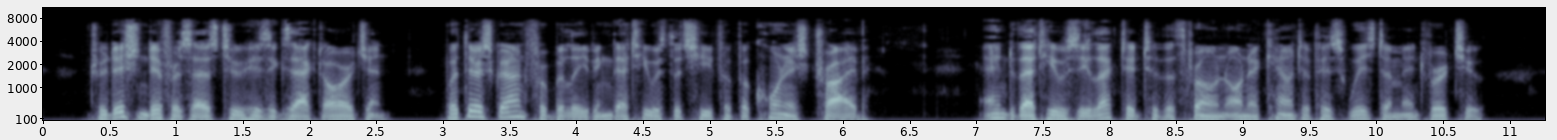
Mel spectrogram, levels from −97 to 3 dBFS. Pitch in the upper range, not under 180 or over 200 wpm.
No: very low, 95 Hz; average, 195 wpm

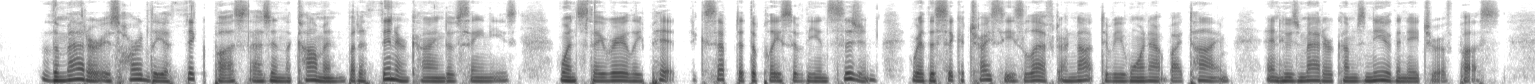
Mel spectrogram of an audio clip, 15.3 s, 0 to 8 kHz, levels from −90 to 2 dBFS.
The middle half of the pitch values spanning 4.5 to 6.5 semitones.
No: narrow, 2.6 semitones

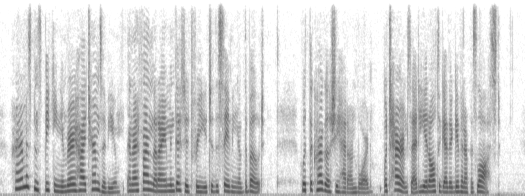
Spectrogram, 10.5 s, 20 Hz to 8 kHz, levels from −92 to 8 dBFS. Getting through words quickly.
Yes: fast, 240 wpm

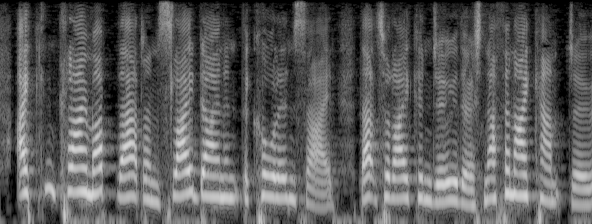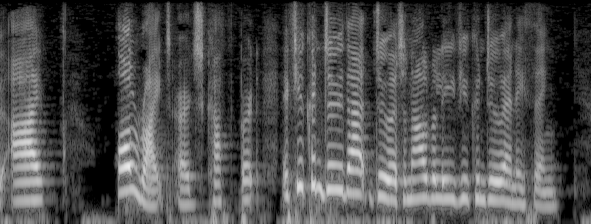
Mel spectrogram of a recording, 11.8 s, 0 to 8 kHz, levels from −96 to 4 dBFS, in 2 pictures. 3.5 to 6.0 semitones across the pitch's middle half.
Yes: average, 4.1 semitones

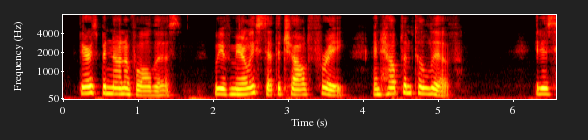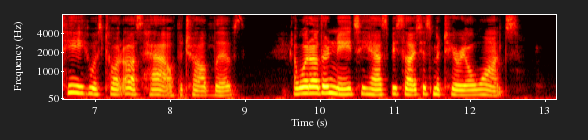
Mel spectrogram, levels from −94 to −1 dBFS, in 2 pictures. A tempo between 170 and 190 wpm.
Yes: average, 180 wpm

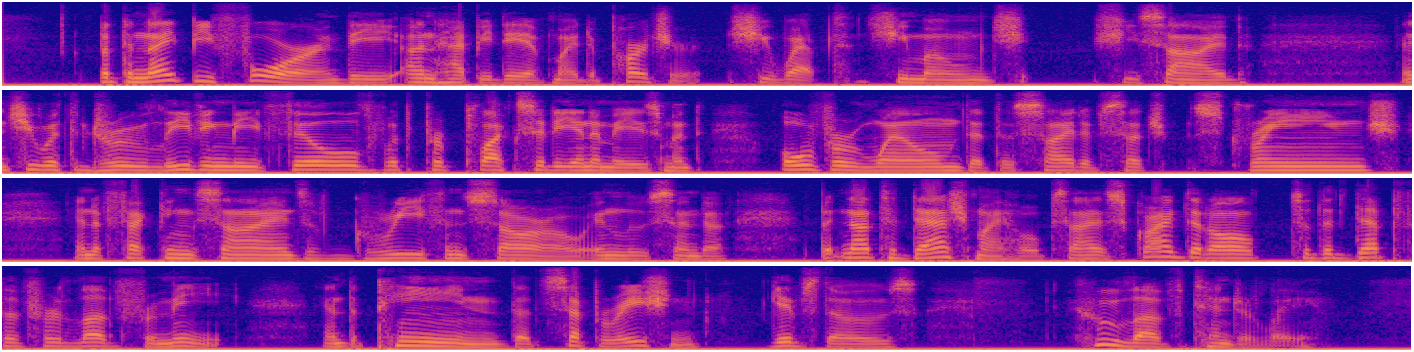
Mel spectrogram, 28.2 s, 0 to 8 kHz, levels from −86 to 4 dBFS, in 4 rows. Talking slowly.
No: average, 150 wpm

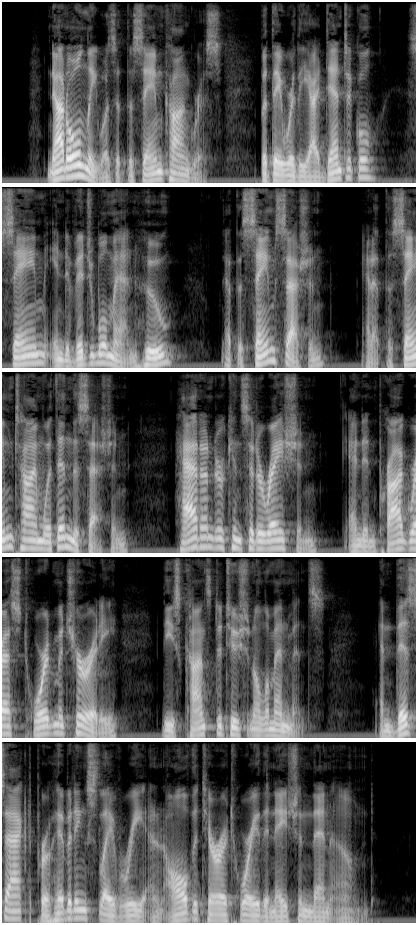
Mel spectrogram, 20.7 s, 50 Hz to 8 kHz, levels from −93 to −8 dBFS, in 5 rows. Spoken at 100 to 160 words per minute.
Yes: average, 150 wpm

